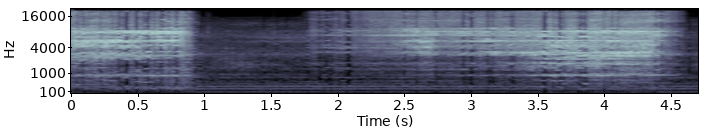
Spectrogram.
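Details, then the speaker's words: Wood lathe turning camphor laurel with a sharp gouge: steady bright hiss rising and falling as it cuts, lathe spinning evenly with no stress on machine or operator; clean, sharp cut. "I always say with with turning it's not just seeing how the shavings come off it's actually you can actually hear it you get that lovely hissing sound um and there's no stress on the machine and and the operator"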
